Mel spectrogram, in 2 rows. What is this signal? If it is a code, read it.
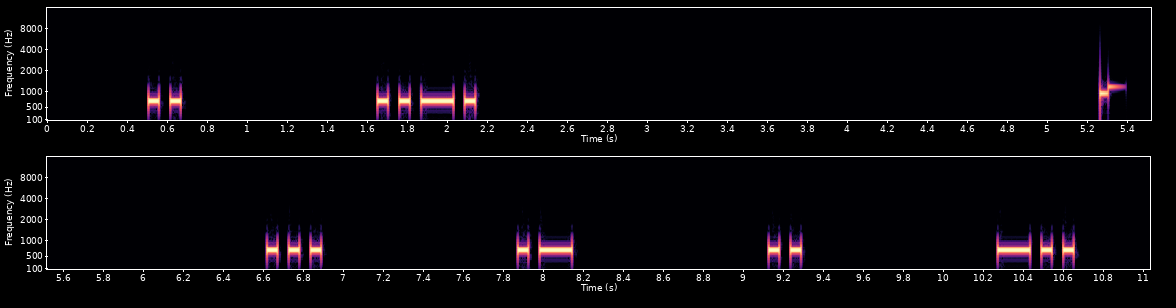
Morse code, heard as a keyed tone, about 22 wpm, spaced as for 8 wpm, 700 Hz. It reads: IF SAID
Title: 6x Character Spacing - Top 100 Words - 22wpm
